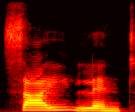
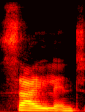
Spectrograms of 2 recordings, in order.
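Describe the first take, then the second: First: silent stretched, साइ clear like 'sigh'; slow model word. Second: Said in the usual way. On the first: Shown as a demonstration. Teacher models the word for students, slowly. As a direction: drag out silent. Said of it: "आई को यहाँ पर आई पढ़ेंगे".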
